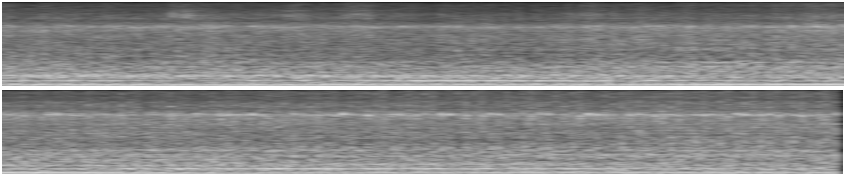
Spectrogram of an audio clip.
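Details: Mack truck diesel engine just reassembled, first start before road test; fluids checked, no leaks seen. Big diesel settling into steady even idle, firm low beat, no misses or knocks; sounds good, normal idle.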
